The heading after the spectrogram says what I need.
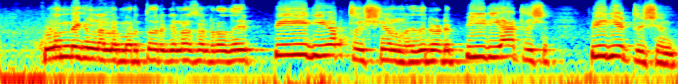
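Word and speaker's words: pediatrician: மருத்துவருக்கு என்ன சொல்றது குழந்தைகள் நல்ல மருத்துவருக்கு என்ன சொல்றது பீடியாட்ரிசியன் இதனுடைய பீடியாட்ரிசியன் பீடியாட்ரிசியன் பி இடி ஐஏ ட்ரிஷன் டிஆர்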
